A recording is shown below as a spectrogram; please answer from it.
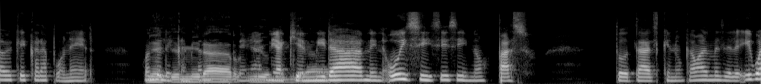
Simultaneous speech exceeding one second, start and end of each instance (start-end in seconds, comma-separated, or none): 1.4-3.3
